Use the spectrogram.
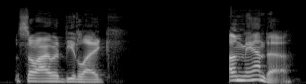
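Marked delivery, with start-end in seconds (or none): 2.3-2.9 every word carefully over-enunciated, radio announcer style. Retelling how he spoke to a smart speaker: over-enunciated radio-commercial voice. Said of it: "You sound like a radio commercial".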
